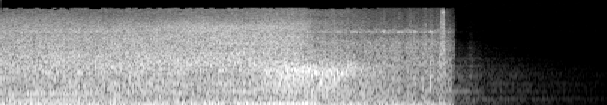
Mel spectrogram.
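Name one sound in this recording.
A motorbike engine roars.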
